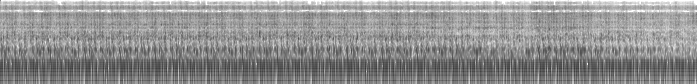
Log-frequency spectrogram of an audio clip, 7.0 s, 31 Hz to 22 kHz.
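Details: 2013 Jeep Grand Cherokee, code P0305, idling with smoke, uneven exhaust pulse dropping out about three times a second plus ticking: cylinder 5 (left bank) misfire from a bad camshaft and lifter.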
